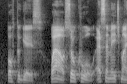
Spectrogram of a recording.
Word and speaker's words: português: Instead, they make silly noises like pronouncing S's at the end of words as an SH sound. So they say português instead of português.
